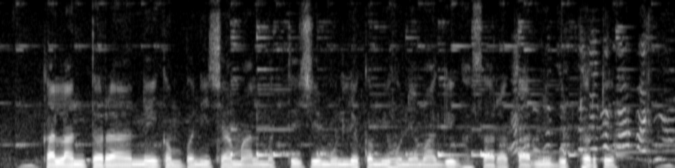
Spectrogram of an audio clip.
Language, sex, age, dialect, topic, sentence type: Marathi, female, 46-50, Varhadi, banking, statement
